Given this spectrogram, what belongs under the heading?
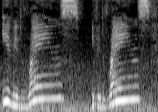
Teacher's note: I'm using the rising tone because I need more information. There's something that is incomplete.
